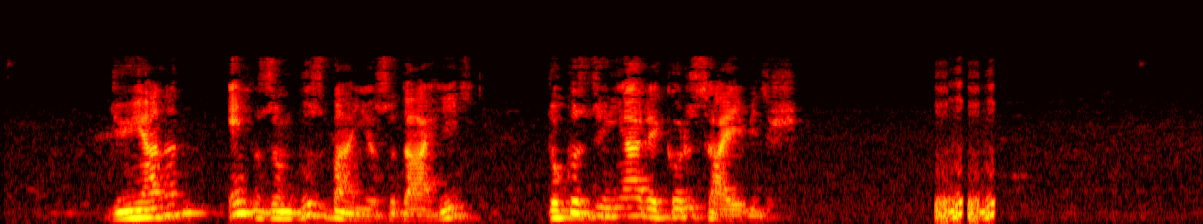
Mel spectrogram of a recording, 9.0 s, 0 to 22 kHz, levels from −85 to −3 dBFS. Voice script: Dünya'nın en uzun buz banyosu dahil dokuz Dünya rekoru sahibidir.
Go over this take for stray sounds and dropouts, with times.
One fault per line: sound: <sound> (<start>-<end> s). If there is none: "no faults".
sound: laugh (7.0-7.5 s)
